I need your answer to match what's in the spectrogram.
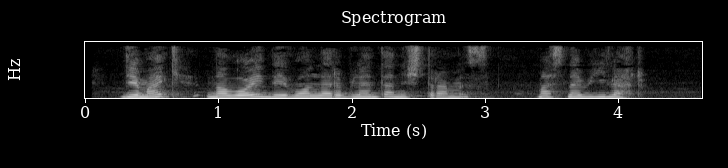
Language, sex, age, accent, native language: Uzbek, female, 18-24, Surxondaryo, Uzbek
